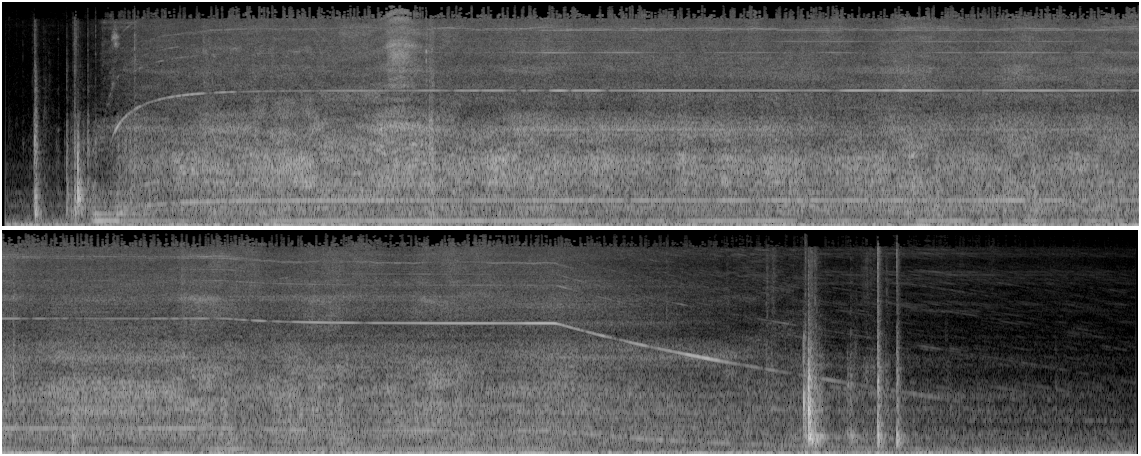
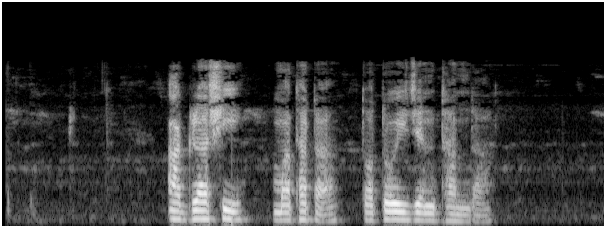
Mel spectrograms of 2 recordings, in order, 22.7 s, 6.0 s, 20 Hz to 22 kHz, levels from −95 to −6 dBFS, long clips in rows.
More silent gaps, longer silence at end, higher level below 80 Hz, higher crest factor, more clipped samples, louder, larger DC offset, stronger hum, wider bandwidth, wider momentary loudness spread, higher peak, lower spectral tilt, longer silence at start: neither; second, 0 s vs 1.15 s; first, -42 dBFS vs -56 dBFS; about the same, 24 dB vs 20 dB; neither; second, -33 LUFS vs -19 LUFS; neither; neither; first, over 20 kHz vs 8 kHz; about the same, 14 LU vs 13 LU; second, -10 dBFS vs -2 dBFS; second, -2.5 dB/octave vs -5.5 dB/octave; second, 0.05 s vs 1.65 s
